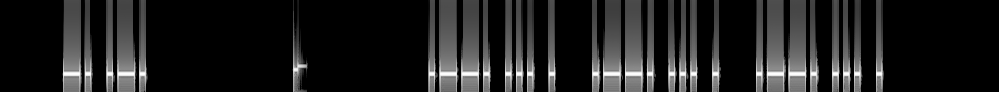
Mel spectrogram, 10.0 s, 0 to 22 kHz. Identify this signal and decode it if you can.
Morse code, heard as a keyed tone, about 22 wpm, 700 Hz. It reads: NR PSE PSE PSE
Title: Abbreviations Repeated 3x - 22wpm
